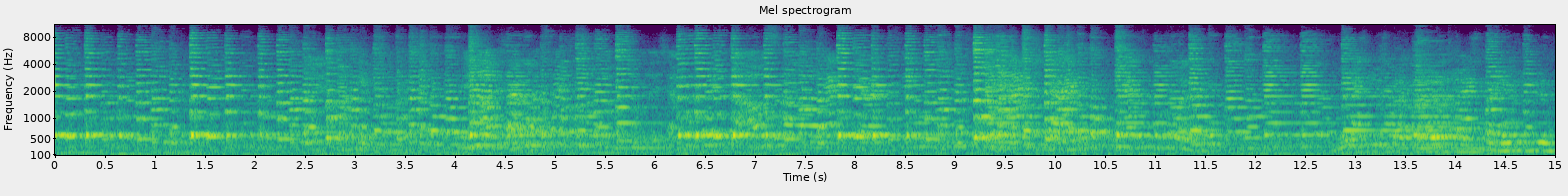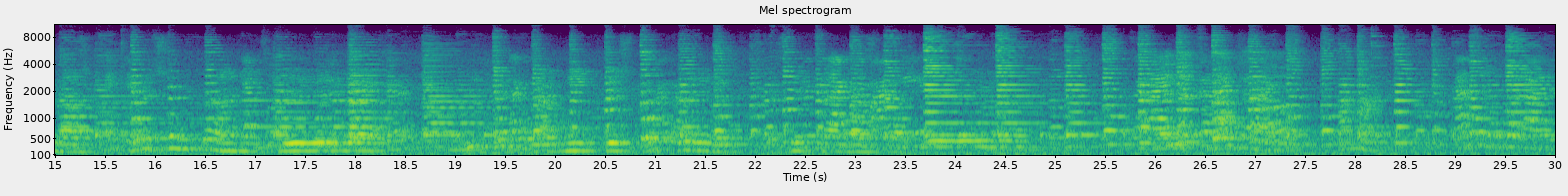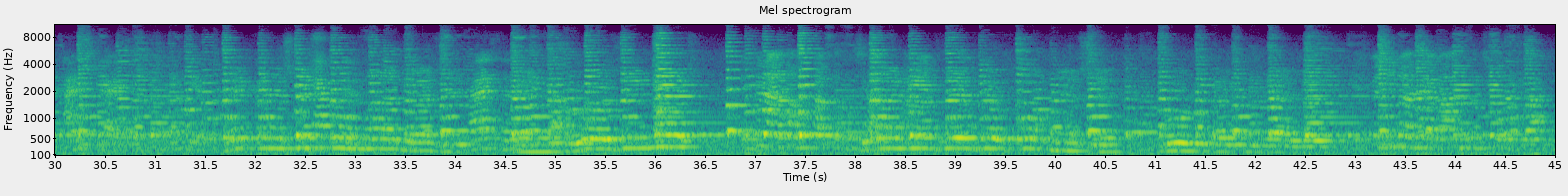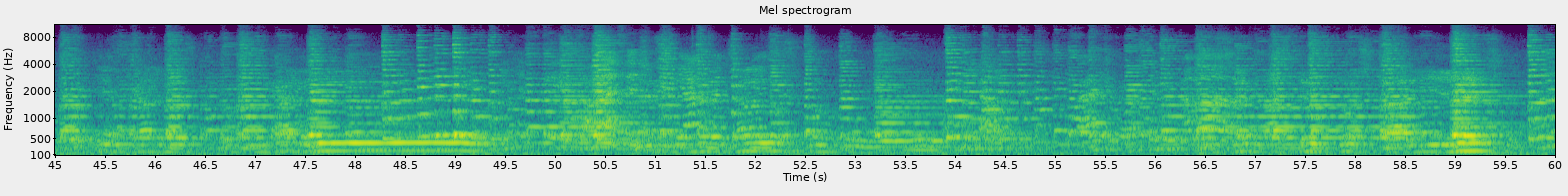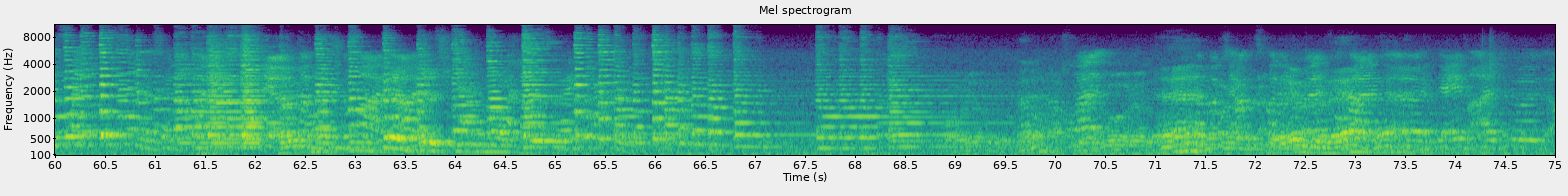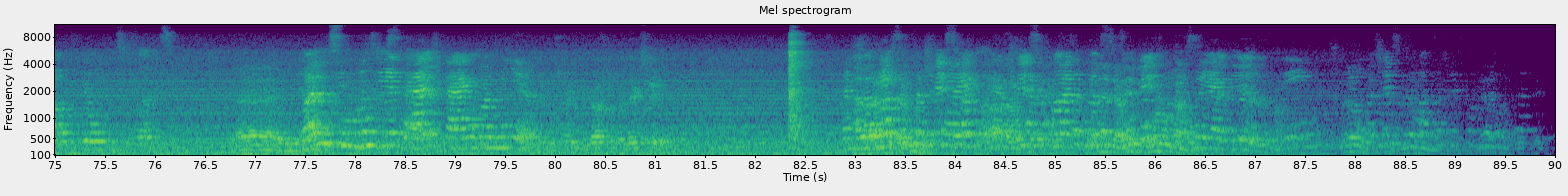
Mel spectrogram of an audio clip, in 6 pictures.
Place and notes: berlin: rosenthaler straße: café cinema - the city, the country & me: rebetiko singer
old man sings a rebetiko song, ventilation of the smoking room
the city, the country & me: january 31, 2014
